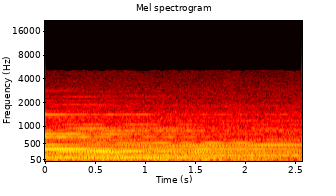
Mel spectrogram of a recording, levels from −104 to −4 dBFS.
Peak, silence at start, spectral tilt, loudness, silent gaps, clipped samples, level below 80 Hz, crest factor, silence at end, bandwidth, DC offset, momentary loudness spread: -22 dBFS; 0 s; -9 dB/octave; -37 LUFS; none; under 0.1%; -50 dBFS; 14 dB; 0 s; 5.2 kHz; under 0.1%; 5 LU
